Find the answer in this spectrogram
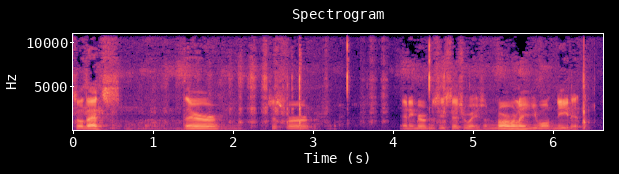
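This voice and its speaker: A man with a very deep, low pitch talks at a moderate pace with lively intonation and long, frequent pauses. Noticeable background noise is present. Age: 60s. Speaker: hobbyist aircraft designer. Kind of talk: casual tutorial. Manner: hesitant, many fillers. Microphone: phone near.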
